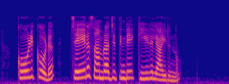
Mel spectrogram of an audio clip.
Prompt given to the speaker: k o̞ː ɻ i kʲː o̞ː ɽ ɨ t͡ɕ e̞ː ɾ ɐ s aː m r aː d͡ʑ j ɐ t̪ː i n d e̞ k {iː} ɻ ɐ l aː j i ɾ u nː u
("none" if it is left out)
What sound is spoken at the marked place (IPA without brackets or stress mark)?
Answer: iː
